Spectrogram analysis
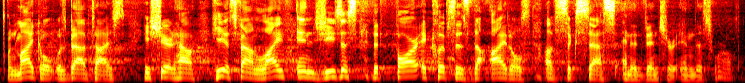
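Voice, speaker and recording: Male pastor, earnest sermon delivery, mid-pitched voice, long hall reverb, trailing soft phrase endings. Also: a little slow, hardly any pauses. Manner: earnest, drops low and quiet at phrase ends, rises in appeals. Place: church sanctuary.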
